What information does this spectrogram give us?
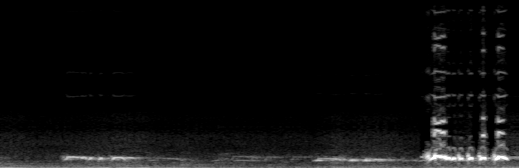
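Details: Local wild zebra dove (perkutut lokal alam): soft drawn-out cooing notes followed by a loud, quick run of six clipped, bubbling notes, with faint low hum beneath.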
